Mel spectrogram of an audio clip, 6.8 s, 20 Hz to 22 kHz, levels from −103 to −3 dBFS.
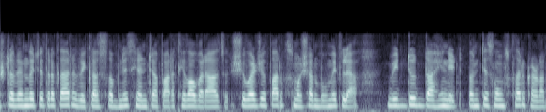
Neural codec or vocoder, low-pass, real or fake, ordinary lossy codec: autoencoder, 22.05 kHz, a latent of 192 numbers a frame, VITS, trained on many speakers; 7.2 kHz; fake; none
